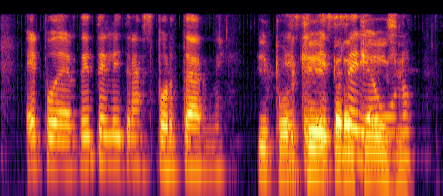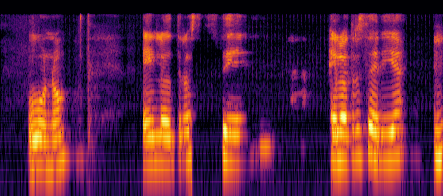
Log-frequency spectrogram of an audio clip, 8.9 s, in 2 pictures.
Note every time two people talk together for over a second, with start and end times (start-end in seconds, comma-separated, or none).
2.8-4.1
